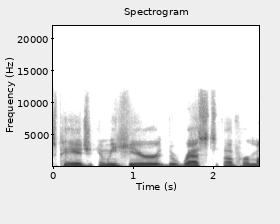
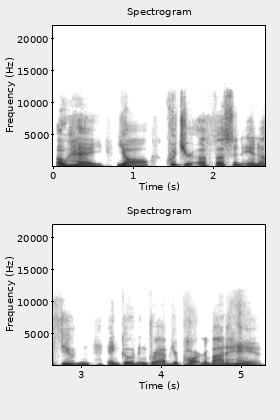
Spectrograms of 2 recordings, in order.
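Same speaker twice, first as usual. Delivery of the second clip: higher-pitched hammed-up country accent; mock prairie accent; 5 semitones higher than usual. Reader voices a teammate ridiculing Pioneer's speech, mock prairie accent. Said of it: "that ridiculous fake accent".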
